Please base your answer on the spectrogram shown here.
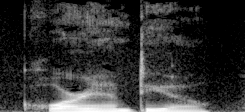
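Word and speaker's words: Coram Deo: Yeah, the it's Latin. So the official Latin pronunciation is CoramDeo.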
